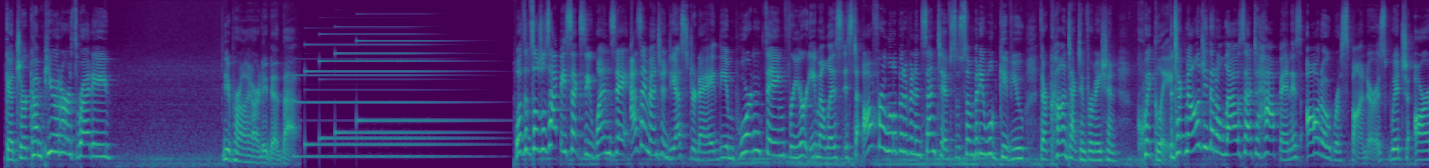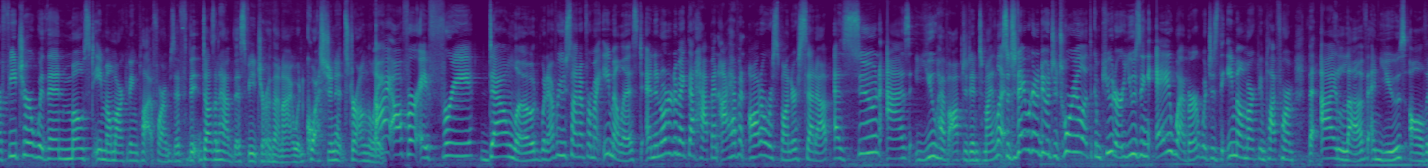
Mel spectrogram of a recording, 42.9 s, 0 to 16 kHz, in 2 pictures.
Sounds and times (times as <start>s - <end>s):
Speech: 0.1s - 1.8s, 3.3s - 4.5s, 7.8s - 42.8s
Music: 4.5s - 7.7s.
